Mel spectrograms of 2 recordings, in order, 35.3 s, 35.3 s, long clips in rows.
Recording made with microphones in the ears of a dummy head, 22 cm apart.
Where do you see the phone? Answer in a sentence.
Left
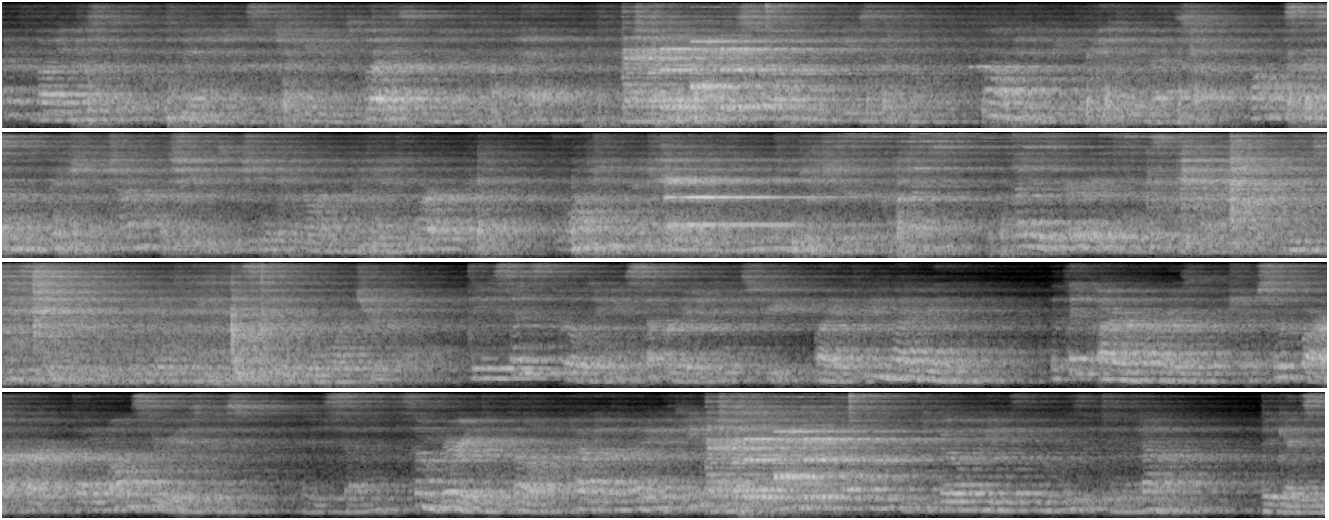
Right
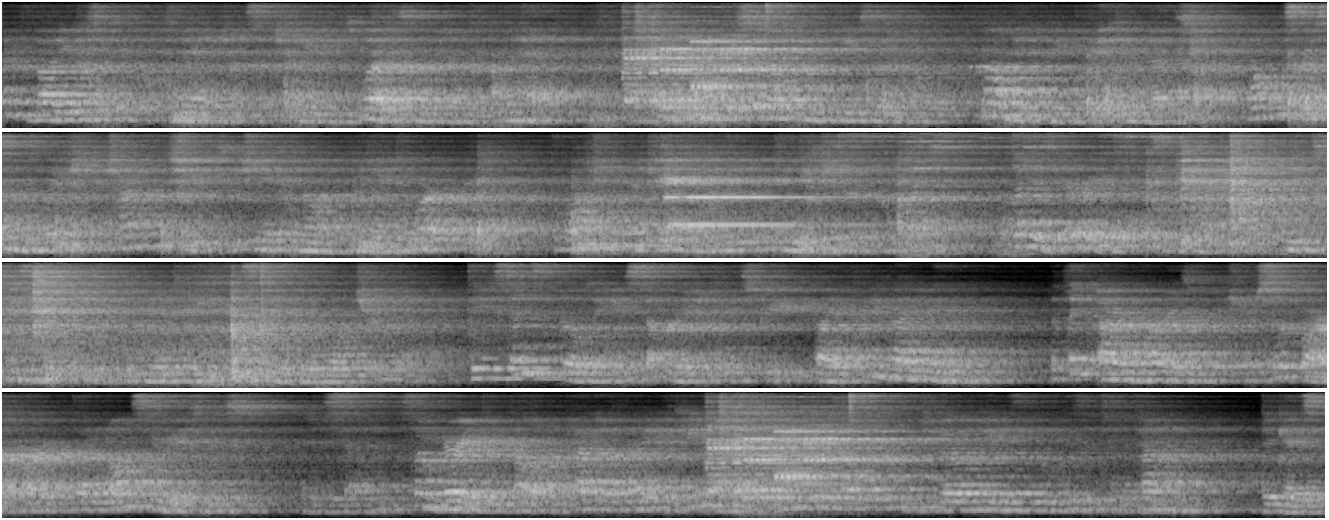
In this clip you hear the phone on the left.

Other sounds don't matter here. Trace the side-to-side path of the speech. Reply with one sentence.
You can hear the speech move to the left.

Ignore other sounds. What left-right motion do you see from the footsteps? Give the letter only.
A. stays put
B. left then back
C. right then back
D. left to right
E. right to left
C.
